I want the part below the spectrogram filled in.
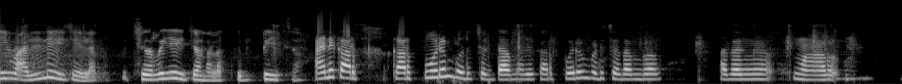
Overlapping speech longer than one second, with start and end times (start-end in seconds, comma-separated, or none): none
